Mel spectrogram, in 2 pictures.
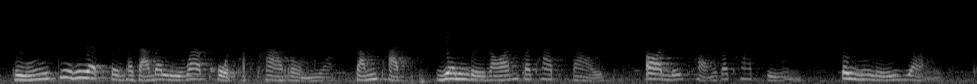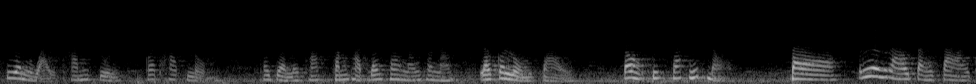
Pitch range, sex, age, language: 200-255 Hz, male, 60-79, Thai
